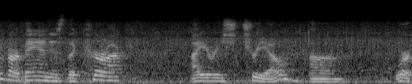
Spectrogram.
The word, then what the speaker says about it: currach: uh the name of our band is the kurak Irish Trio um we're a quartet today and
